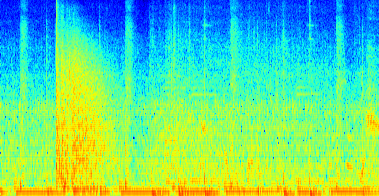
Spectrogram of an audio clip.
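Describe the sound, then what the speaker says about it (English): A single loud rifle shot fired at a kudu during a hunt in the African bush, a sharp crack followed by a fading rumble, heard close over a steady low engine drone. "the shot felt perfect"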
